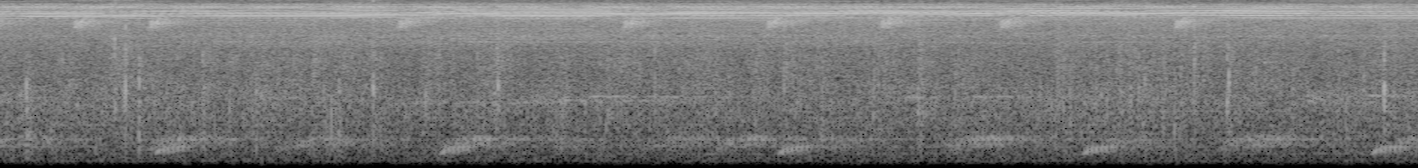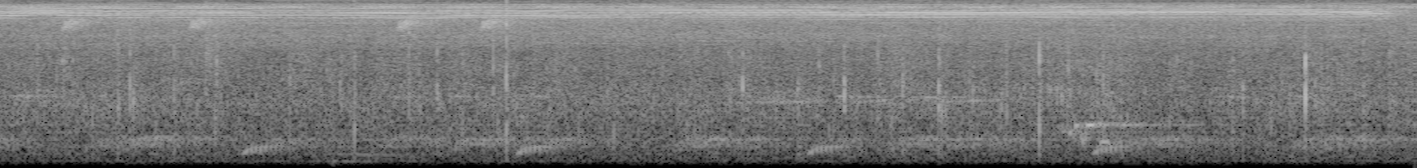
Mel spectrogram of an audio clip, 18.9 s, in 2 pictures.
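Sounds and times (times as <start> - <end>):
water dripping from foliage after heavy rain in the Bolivian Amazon: 0.0 - 18.7
frogs in the Bolivian Amazon after heavy rain: 0.0 - 18.8.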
